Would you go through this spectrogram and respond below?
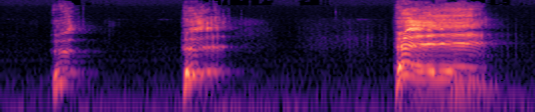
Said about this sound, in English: I need a burp.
